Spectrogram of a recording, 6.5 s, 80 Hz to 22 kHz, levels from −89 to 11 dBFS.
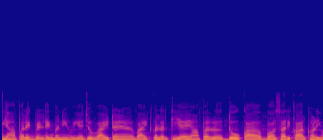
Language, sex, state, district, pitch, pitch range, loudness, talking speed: Hindi, female, Bihar, Sitamarhi, 225 Hz, 215-230 Hz, -26 LUFS, 165 wpm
